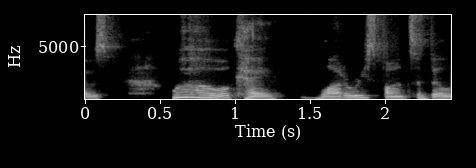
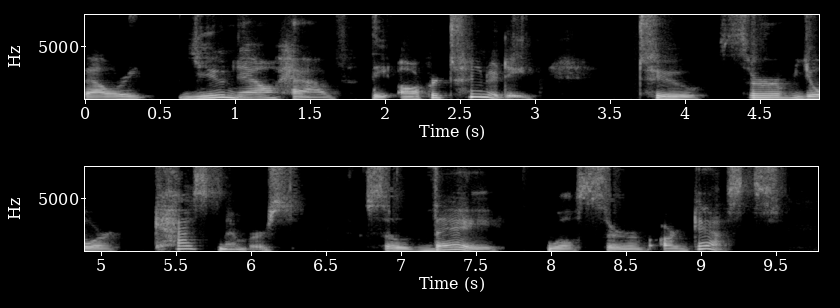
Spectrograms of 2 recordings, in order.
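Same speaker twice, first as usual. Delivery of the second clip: slow, carefully measured, precise, exact delivery. Retelling what he said to the speaker on Main Street: imitating someone speaking precisely and slowly. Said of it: "He said it very precisely, very slowly".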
